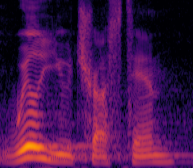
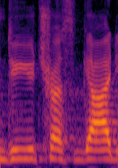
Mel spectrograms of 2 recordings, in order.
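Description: First: Slow, leaning hard on "Will"; "Will you trust him?" drawn out with weight on "Will"; stress on will. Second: Said in the usual way. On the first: Shown as a demonstration. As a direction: land on "Will" as an invitation. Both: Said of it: "But if I asked you this question".

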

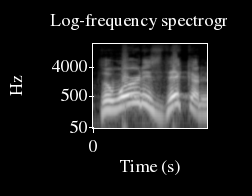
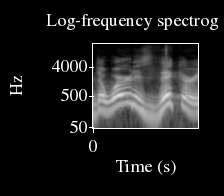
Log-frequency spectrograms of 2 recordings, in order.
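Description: First: Louder, slow: The word is dhikr, leaning on word; preacher hammering the term dhikr home; emphatic repeat. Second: Said in the usual way. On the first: Shown as a demonstration. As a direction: land The word is dhikr slowly and firmly. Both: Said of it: "Listen, listen".

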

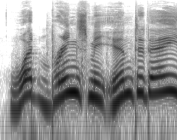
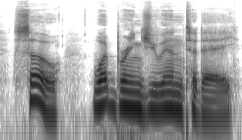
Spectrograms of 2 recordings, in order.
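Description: First: Much higher and louder, repeating it in disbelief; incredulous echo. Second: Lightly voiced breezy doctor, easygoing; casual chit-chat. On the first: Retold or imitated. Patient echoing the young doctor's question, aghast. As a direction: throw the question back, aghast. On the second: Young doctor greeting a worried patient, casual and breezy. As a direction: toss it off like small talk over tea. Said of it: "as if he were chatting over a cup of tea".

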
